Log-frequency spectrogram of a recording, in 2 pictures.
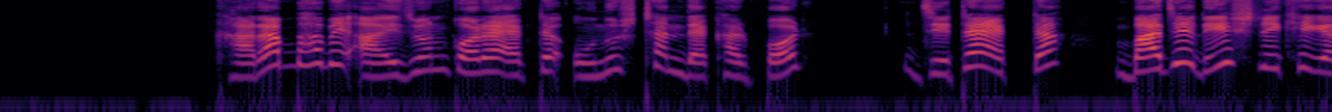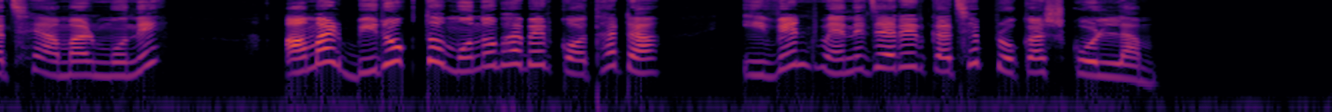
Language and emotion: Bengali, disgusted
